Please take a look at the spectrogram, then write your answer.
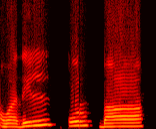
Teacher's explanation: یہاں پہ را ساکن کو موٹا پڑھیں گے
